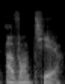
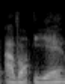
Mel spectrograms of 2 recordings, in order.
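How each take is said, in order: First: Avant-hier with the T sounded, avan-tier; French liaison with T. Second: Avant-hier with no T, avan-ier; French without liaison; no liaison, wrong. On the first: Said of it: "we say". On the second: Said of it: "We don't say". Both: Shown as a demonstration.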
